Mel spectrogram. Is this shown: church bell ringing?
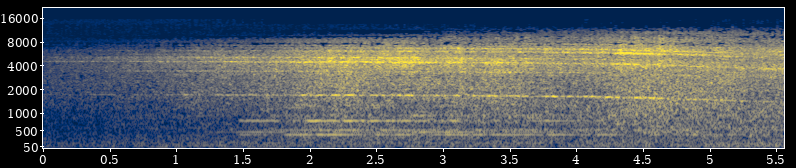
no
